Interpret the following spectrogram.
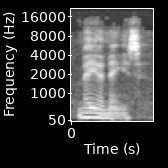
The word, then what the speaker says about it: mayonnaise: mayonnaise or pass me the mayonnaise may do you go two syllables or three mayonnaise I think I go three I feel like I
